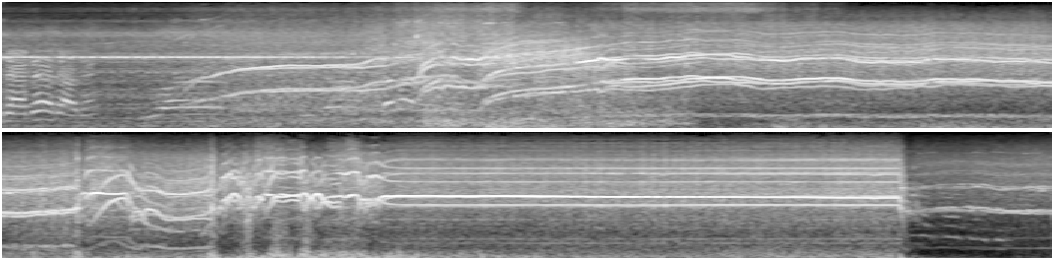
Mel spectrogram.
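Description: A small motor whines and rises in pitch, then holds steady.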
